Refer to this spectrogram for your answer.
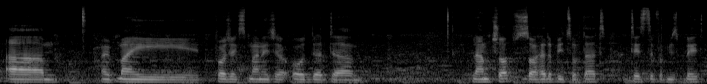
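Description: Speaking a little slowly with little pitch movement, this medium-pitched man is heard over music. A Tanzanian musician in his thirties, he's the guest in a relaxed interview at a restaurant lounge, enthusiastic and filler-heavy, captured with a stand-mounted table mic.

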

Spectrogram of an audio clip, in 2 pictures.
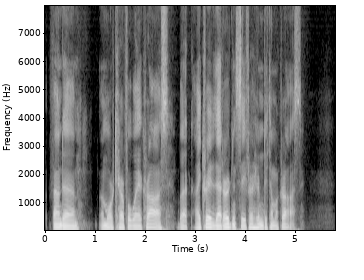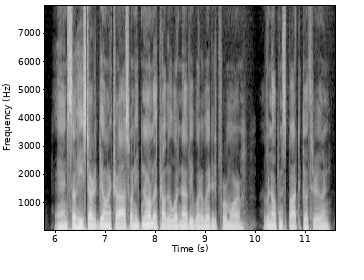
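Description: A middle-aged man telling a personal story on a podcast, halting, with many restarts and fillers. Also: on the low side, dark tone, clear, resonant tone, no room sound, clean studio sound. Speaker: guest. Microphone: podcast mic.

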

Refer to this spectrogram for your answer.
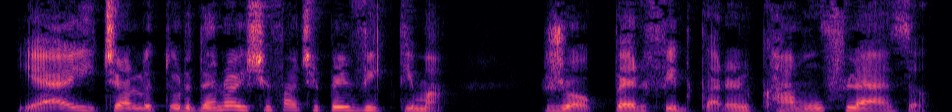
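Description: A woman's voice: lowish voice, mellow, natural voice. A woman doing a curt, commanding man. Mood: tense. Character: tense, commanding man, bossy and brutal.

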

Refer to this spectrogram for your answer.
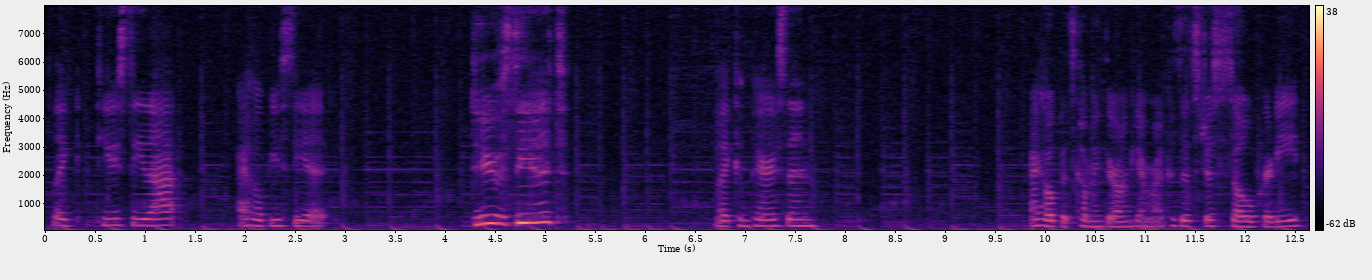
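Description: Stuffy-nosed girl chatting thru her makeup, lots of "like", soft music in the back. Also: mid-range voice, little pitch movement, normal speed, pauses often. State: congested from a cold; gets out of breath. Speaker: beauty vlogger. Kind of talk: casual makeup tutorial.

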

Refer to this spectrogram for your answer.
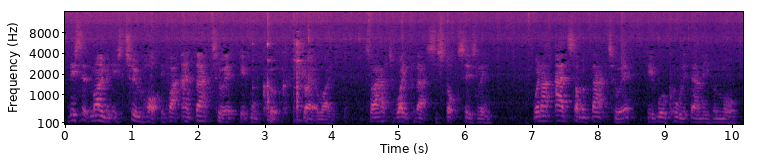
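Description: This home cook, a middle-aged man, leads a step-by-step cooking demonstration in his kitchen, captured by a phone across the room. He has a mid-range voice, heard over a noisy background. The roomy, distant recording picks up a sizzling pan and boiling water.

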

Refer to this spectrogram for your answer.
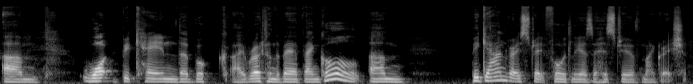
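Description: A middle-aged man from Singapore, speaking at medium pitch, appears as a guest historian in an academic conversation. Sitting in a bright office lounge, he answers at length in a measured, fluent way.

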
